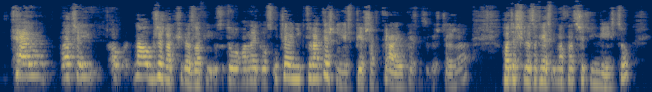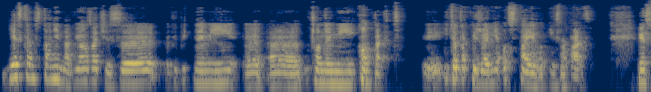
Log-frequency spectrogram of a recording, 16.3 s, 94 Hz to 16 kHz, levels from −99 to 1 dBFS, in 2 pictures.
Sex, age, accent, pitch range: male, 40-59, native, 145-190 Hz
